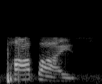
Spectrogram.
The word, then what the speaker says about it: Popeyes: Instead of Popeyes, I've been calling it Pope Yes. – Pope Yes. – That's what my son does. – Pope really? Yes. – Yeah. – He calls it Pope Yes? – Because that's the way it's spelled.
